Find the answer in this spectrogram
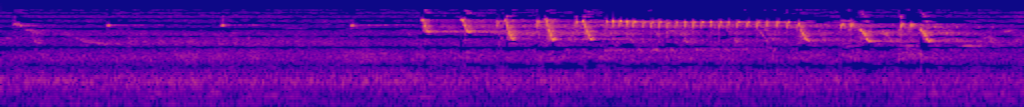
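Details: Runner-up competition saffron finch singing a song in the prio, golpe and pitadas styles: after faint scattered notes, a burst of high, rapid, sharply descending whistled notes repeated several times a second, then a quick trill and further high strokes.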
